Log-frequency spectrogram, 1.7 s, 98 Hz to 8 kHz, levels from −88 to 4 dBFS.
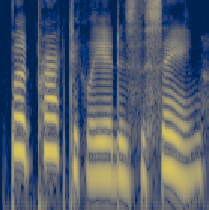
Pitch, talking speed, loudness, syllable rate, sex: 235 Hz, 205 wpm, -17 LUFS, 5.7 syllables/s, female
